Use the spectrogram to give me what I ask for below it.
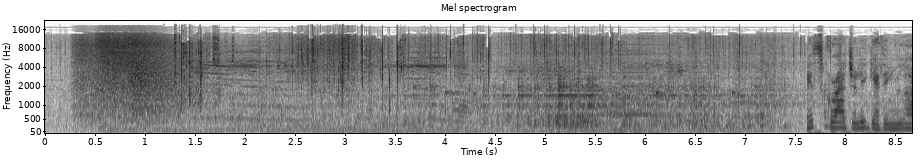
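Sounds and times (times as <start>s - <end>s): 
burst of hissing air from a train: 0.0s - 7.7s
train starting up and rolling: 0.0s - 8.6s
speech: 7.6s - 8.6s.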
